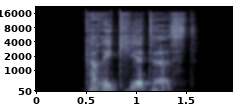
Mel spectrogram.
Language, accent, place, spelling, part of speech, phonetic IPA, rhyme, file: German, Germany, Berlin, karikiertest, verb, [kaʁiˈkiːɐ̯təst], -iːɐ̯təst, De-karikiertest.ogg
- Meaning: inflection of karikieren: 1. second-person singular preterite 2. second-person singular subjunctive II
